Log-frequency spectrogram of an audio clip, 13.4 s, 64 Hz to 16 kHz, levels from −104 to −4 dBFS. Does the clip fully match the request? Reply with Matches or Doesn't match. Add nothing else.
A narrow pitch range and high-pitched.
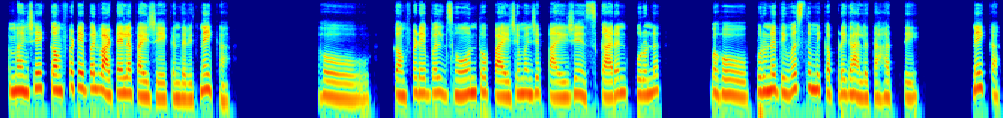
Doesn't match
